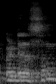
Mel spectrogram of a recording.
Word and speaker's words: Pedersen: ग्राम matrix, jargon पेडरसन ग्राम, ये पूरा नाम है इनका। JORGEN, जॉर्गन पेडरसन, PEDERSEN, पेडरसन ग्राम। ये हिंदी में उच्चारण, जॉर्गन पेडरसन ग्राम।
